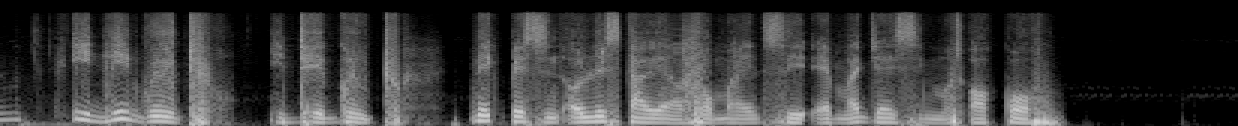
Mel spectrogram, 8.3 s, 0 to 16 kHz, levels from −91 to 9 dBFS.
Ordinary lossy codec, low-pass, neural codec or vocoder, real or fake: none; 10.8 kHz; codec, 16 kHz in and 24 kHz out, 0.6 kbps, FocalCodec, streaming, 4096 codes; fake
